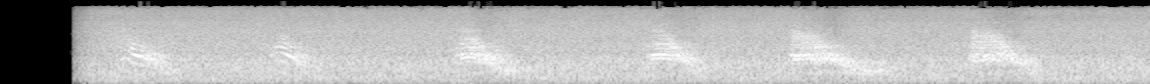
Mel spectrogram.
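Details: Cougar (Puma concolor) giving a series of high, descending mew-like calls over a steady hiss.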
